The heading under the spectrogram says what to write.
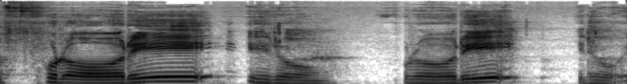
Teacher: Y la palabra florero, florero, en ere se detiene y se prolonga con mayor intensidad, florero. Entonces tenemos la sílaba tónica, en este caso, trompeta en P, llegar en gar, mitad en tac y florero en ere.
